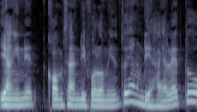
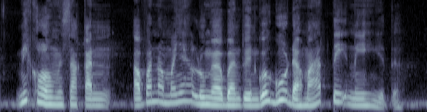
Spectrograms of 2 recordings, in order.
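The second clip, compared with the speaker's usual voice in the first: normal talking voice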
